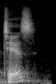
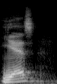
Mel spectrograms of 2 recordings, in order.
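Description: First: The word begins with a ch sound. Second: The word begins with a y sound. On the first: The speaker calls it wrong. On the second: The speaker calls it right.

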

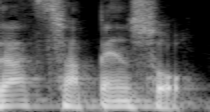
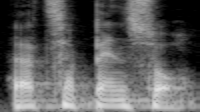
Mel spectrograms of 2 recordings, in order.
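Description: First: The final L is very soft. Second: The same.

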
